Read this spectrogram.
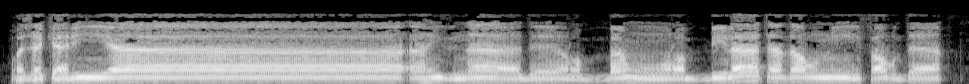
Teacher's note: قرأ ورش زكريا بالهمز مع تسهيل الهمزة الثانية بين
